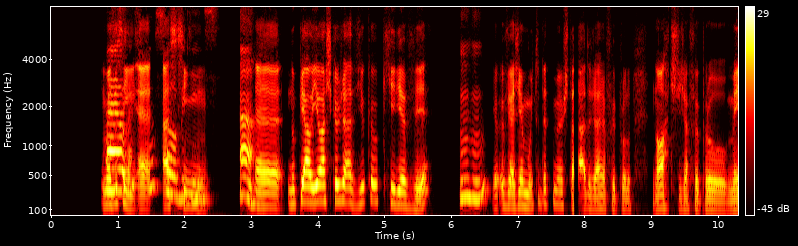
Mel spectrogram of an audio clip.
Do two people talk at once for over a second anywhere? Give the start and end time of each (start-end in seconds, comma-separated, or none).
0.8-2.4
